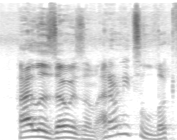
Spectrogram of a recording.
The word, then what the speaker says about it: hylozoism: are you kidding me that is unbelievable pronounce hylozoism okay hm what hm is that a person hylozoism hylozoism I don't need to look that up I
